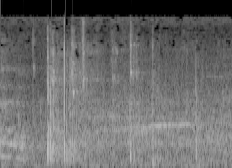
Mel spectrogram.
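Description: Tennis rally on a hard court: sharp racket strikes on the ball and ball bounces, the loudest about half a second in, with a player's grunt on the opening shot.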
